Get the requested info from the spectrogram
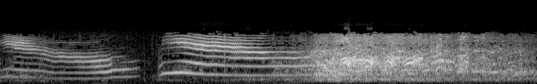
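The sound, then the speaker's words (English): Upset cats in a cage meow loudly: two long, drawn-out wailing meows, followed by a harsh, raspy, noisy yowl that carries on to the end. “Cats do that to mice as a rule.”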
